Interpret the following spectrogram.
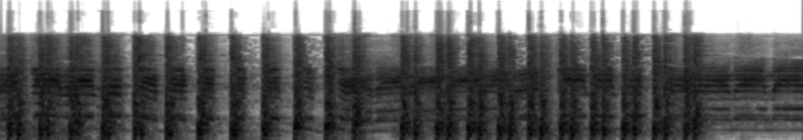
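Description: Drum kit played fast: a rapid run of drum hits, about ten a second, over a sustained pitched ring, cutting off suddenly about three and a half seconds in.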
